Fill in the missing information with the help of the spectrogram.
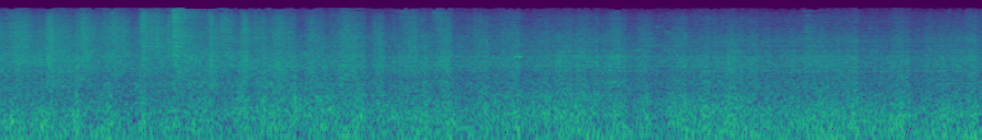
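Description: Freight train of boxcars and covered hopper cars passing close by at speed: a steady rumble and rattle of the cars, with the wheels clicking over the rail joints.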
